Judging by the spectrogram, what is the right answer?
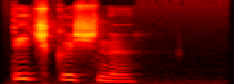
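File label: "тічкысьны", Komi, female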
